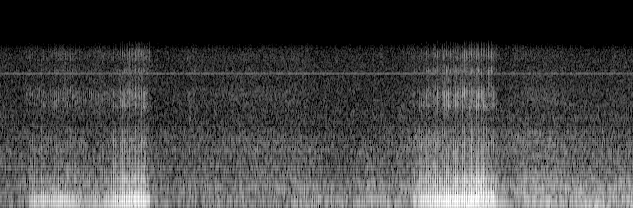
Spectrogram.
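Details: A snoring Weimaraner gives two deep, raspy snore breaths about four seconds apart, each swelling for over a second, with soft room hiss in the quiet gap.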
